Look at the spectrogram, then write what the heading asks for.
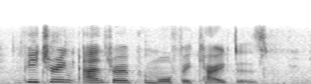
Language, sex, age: English, female, 19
